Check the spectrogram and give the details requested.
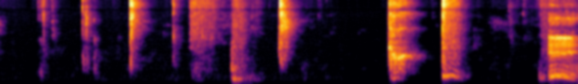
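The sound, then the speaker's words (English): A man with too much chewing tobacco in his mouth hawks and clears his throat repeatedly in short, wet, gravelly bursts, with clicking mouth noises and brief pauses between them, ending in a louder rough hack. “I didn't mean to sound rude like that, but I just had a little too much chew in my mouth.”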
